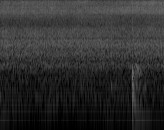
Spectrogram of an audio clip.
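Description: Tomato chutney fries in a pan with a dense, steady sizzle and hiss that is close and constant, with a brief scraping stir and a soft clink near the end.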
